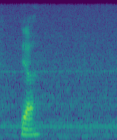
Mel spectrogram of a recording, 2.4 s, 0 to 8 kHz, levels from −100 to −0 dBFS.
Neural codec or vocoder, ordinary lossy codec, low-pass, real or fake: none; Opus, 64 kbps; 7.2 kHz; real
